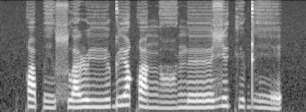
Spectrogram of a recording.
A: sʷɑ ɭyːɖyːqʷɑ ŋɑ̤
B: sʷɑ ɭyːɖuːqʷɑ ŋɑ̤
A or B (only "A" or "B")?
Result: A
